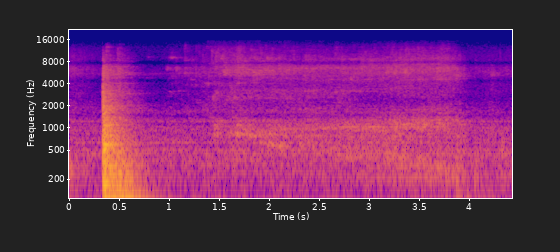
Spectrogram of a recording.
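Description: A sharp knock about a third of a second in, then water running from a lab tap into a glass beaker for about two and a half seconds, stopping just before the end.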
